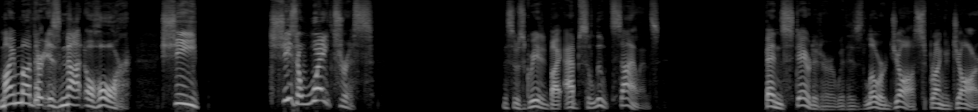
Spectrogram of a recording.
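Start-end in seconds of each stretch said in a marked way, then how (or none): 0.0-4.7 very high, shrill, furious cry, drawn out. Reading a story aloud, a girl crying out: shrill furious cry. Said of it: "cried out in a shrill, furious voice".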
